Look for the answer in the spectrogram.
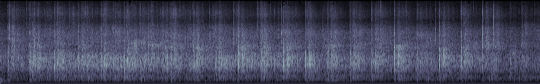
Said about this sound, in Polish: Wielkie brawa poprosimy dla autora.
